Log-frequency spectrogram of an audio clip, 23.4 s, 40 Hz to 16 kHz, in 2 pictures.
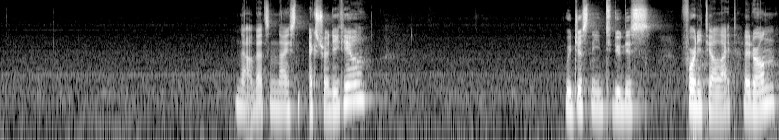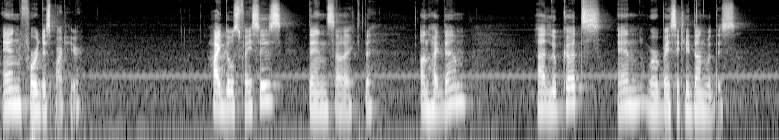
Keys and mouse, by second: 0.7 middle click, 1.9-4.7 middle drag, 5.4 middle click, 6.4 middle click, 7.8 middle click, 9.1 middle click, 9.9 click, 10.3 z, 10.6 shift+middle click, 11.1 z, 11.7 Tab, 12.0 middle click, 12.5 z, 12.7 a, 12.9 middle click, 13.3 3, 13.8 alt+click, 14.3 z, 15.3 h, 16.2 l, 17.1 alt+h, 18.4 Tab, 18.8 alt+a, 19.2 Tab, 19.4 ctrl+r, 21.0 Tab, 21.2 click, 21.8 ctrl+Tab, 22.0 ctrl+r, 23.0 Tab.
